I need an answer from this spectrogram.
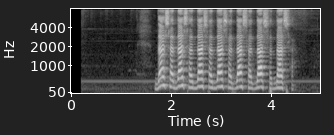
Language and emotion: Russian, positive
